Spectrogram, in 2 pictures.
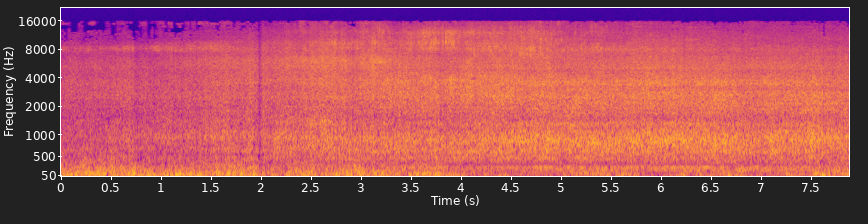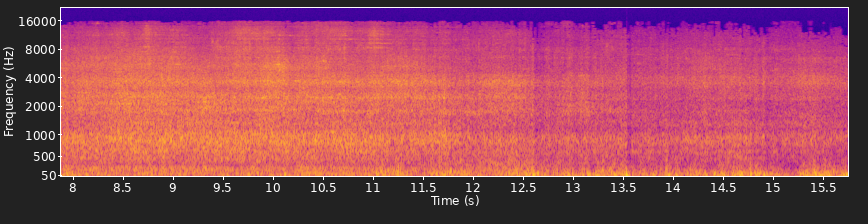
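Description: Passenger train of coaches hauled by a Škoda electric locomotive of ČD class 362/363 rolling past, with a steady rumble of wheels on rail that dies away after the last coach passes, about three-quarters through. Wind buffets the microphone throughout with a low rumble.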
